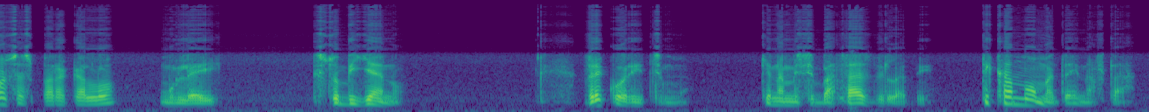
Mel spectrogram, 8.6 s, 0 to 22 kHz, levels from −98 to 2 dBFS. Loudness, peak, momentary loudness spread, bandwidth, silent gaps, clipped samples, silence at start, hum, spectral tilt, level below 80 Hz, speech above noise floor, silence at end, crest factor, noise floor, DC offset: -28 LUFS; -6 dBFS; 20 LU; 19 kHz; none; under 0.1%; 0 s; none; -4 dB/octave; -76 dBFS; 40 dB; 0.15 s; 24 dB; -67 dBFS; under 0.1%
